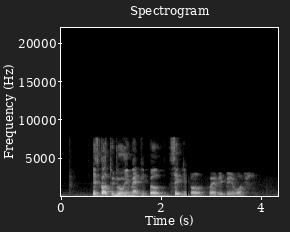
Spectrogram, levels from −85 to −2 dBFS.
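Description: At 2.52 s the speech turns abruptly dull and boxy and stays that way to the end. A brief gap of about 20 ms marks the change, after which nothing above 3 kHz survives, the level drops by about 5 dB, and a new background noise appears roughly 30 dB under the speech. The likely cause is an input switched to a poorer device, a narrower-band microphone or headset path with its own gain and noise floor.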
